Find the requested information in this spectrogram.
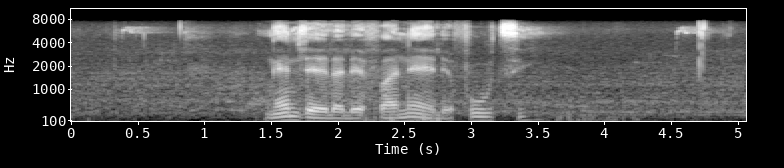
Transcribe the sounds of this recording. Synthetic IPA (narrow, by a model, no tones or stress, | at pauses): ŋɛnd͡ɮʱɛlalɛfanɛlɛfuːtʰi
